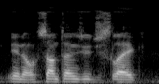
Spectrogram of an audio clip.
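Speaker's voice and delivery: ordinary talk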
